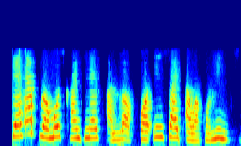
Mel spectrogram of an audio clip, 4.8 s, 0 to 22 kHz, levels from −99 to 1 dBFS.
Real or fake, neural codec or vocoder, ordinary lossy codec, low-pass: real; none; AAC, 24 kbps; 5.4 kHz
